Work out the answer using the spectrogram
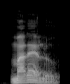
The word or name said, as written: marelo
